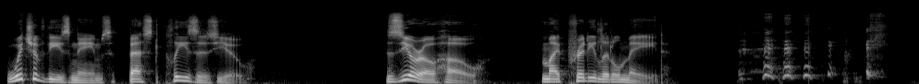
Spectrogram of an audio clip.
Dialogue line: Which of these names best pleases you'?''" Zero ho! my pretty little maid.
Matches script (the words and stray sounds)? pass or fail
fail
